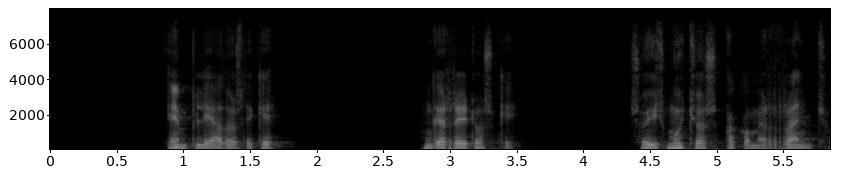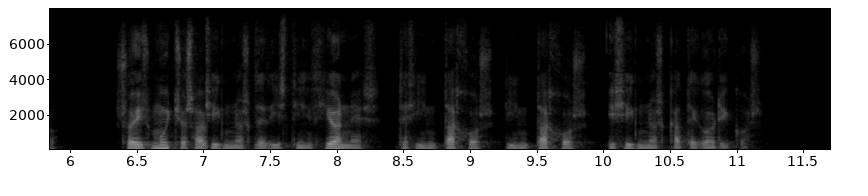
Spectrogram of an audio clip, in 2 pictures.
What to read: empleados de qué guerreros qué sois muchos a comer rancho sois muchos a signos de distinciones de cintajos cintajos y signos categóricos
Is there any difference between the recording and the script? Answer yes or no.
no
